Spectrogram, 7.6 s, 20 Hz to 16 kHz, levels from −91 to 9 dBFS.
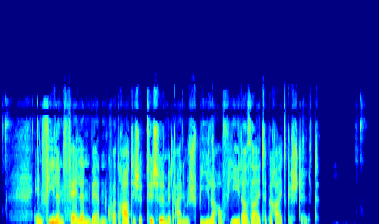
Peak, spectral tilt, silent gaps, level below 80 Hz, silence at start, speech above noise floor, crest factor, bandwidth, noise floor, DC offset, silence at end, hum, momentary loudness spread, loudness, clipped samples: -8 dBFS; -3.5 dB/octave; none; -72 dBFS; 0.1 s; 51 dB; 22 dB; 10 kHz; -79 dBFS; under 0.1%; 1.2 s; none; 16 LU; -28 LUFS; under 0.1%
